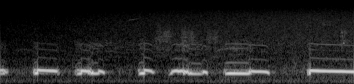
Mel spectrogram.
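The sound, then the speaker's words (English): A white-winged dove coos from atop a saguaro cactus on a morning in southern Arizona, a rhythmic series of hooting notes, short and long phrases alternating with brief pauses, clear and fairly loud with no other sounds. “It's morning in southern Arizona, and a white-winged dove coos from atop a saguaro cactus.”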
